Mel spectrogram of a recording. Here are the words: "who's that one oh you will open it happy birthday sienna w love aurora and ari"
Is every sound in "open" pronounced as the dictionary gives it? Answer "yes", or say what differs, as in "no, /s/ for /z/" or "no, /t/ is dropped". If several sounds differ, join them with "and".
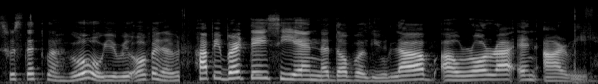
no, /f/ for /p/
